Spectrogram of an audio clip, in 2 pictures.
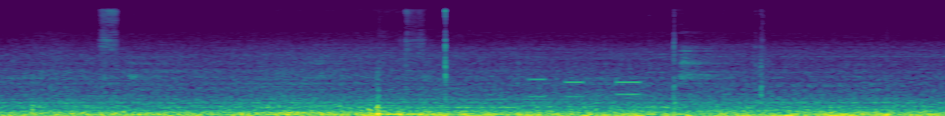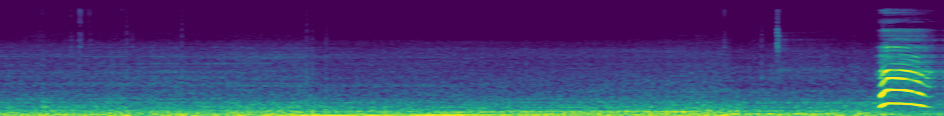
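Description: Steady low rumble heard inside a car's cabin while it creeps along in slow motorway traffic with lorries alongside: engine and traffic noise. A few short faint beeps come about five to six seconds in.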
